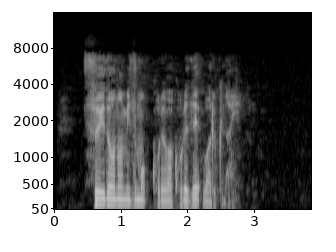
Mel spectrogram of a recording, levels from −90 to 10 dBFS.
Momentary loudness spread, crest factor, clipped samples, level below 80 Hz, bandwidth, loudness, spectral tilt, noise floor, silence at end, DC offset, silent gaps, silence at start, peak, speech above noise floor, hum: 18 LU; 20 dB; under 0.1%; -46 dBFS; 7.6 kHz; -21 LUFS; -5.5 dB/octave; -72 dBFS; 1.1 s; under 0.1%; none; 0.45 s; -2 dBFS; 52 dB; none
